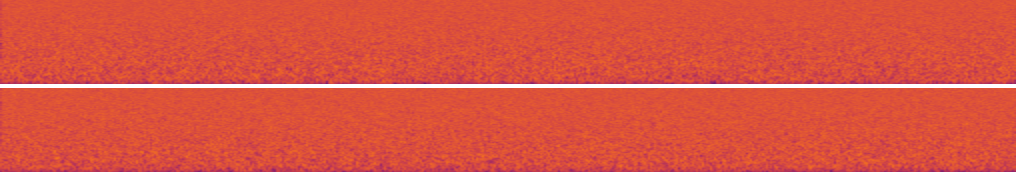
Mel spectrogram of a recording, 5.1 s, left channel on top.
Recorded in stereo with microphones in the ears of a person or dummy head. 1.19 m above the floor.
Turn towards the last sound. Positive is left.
No sound to turn to.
